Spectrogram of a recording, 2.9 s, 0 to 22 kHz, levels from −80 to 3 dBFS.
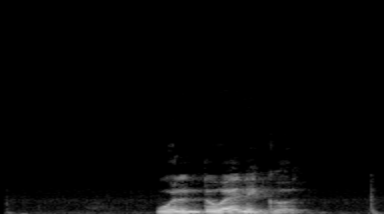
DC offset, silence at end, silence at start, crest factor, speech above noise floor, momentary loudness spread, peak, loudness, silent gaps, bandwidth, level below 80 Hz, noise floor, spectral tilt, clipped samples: under 0.1%; 0.6 s; 1.15 s; 18 dB; 42 dB; 16 LU; -6 dBFS; -20 LUFS; none; 4.5 kHz; -60 dBFS; -62 dBFS; -9.5 dB/octave; under 0.1%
